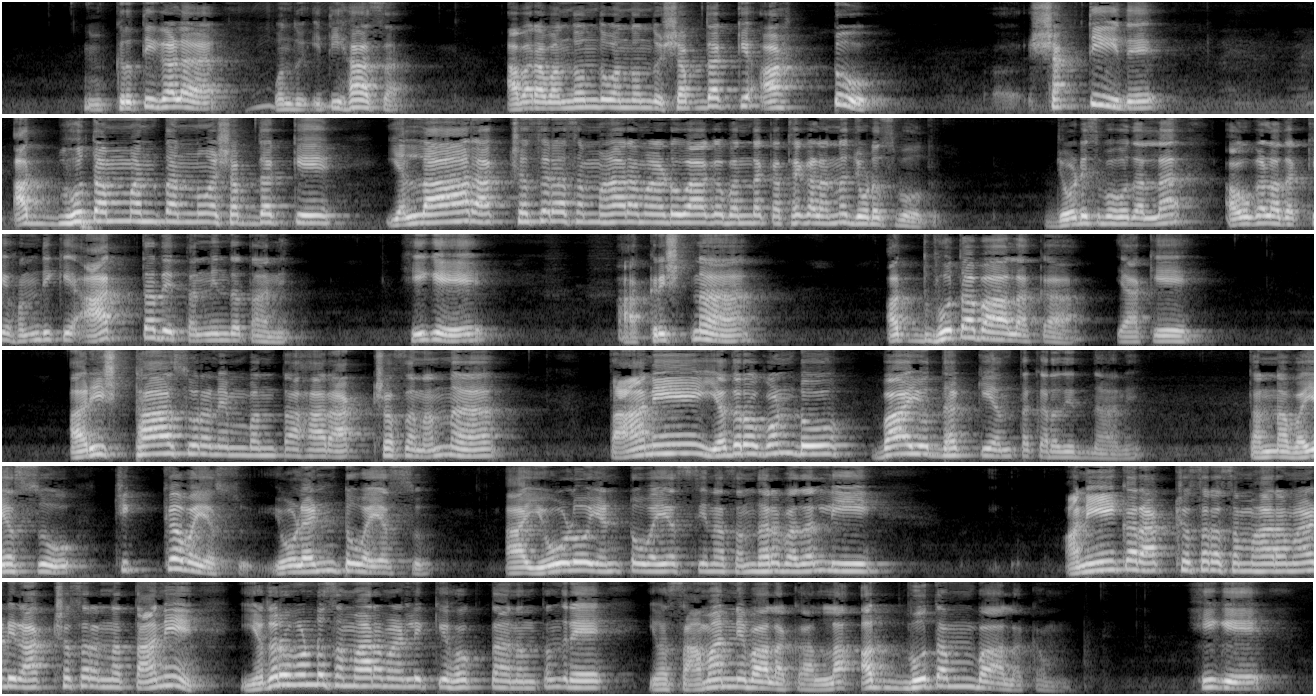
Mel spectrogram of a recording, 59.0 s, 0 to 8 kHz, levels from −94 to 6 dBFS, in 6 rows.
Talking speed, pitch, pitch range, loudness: 70 wpm, 190 Hz, 170-215 Hz, -15 LUFS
